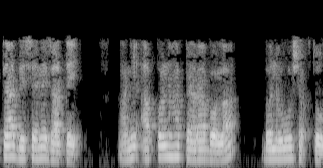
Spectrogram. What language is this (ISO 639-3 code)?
mar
